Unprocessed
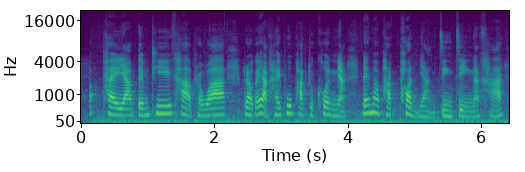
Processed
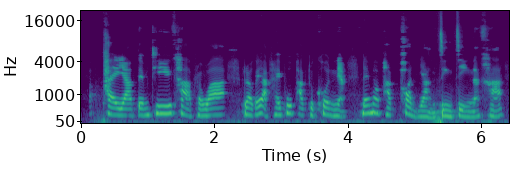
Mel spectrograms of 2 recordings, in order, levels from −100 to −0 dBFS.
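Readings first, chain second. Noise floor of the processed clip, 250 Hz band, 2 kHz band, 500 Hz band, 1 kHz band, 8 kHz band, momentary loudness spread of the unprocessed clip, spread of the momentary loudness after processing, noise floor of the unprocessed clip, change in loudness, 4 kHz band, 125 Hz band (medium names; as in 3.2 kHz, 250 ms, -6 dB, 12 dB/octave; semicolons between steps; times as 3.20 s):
-67 dBFS, -3.5 dB, -7.0 dB, -4.0 dB, -6.5 dB, no reading, 9 LU, 6 LU, -49 dBFS, -5.5 dB, -6.5 dB, -2.0 dB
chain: recorder AGC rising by 37 dB/s; spectral noise reduction 20 dB; trim -6.5 dB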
